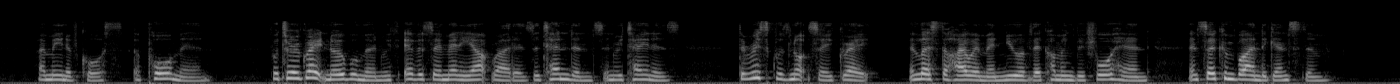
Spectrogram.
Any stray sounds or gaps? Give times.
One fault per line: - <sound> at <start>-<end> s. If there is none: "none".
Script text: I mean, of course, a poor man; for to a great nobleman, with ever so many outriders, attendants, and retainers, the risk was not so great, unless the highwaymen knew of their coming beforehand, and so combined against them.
none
